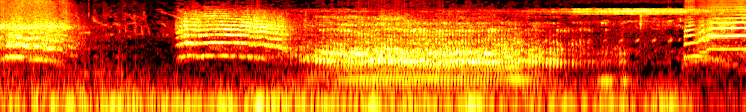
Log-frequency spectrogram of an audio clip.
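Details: Elephant bathing in a canal: two short harmonic calls with falling tones, then a loud, rough, rumbling roar lasting about two seconds, and a brief high tonal call at the end.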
